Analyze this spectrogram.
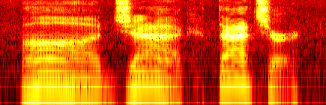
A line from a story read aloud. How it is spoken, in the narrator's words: said, his voice sending shivers down my spine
